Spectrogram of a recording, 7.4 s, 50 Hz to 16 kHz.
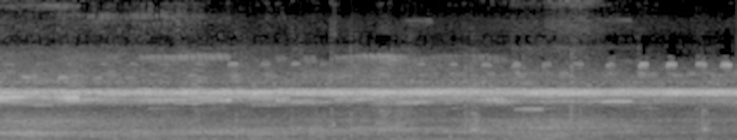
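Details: Southeastern field crickets trill steadily in a high, unbroken buzz amid a dense night insect chorus on 8/11, with jumping bush crickets and a robust conehead also calling nearby.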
